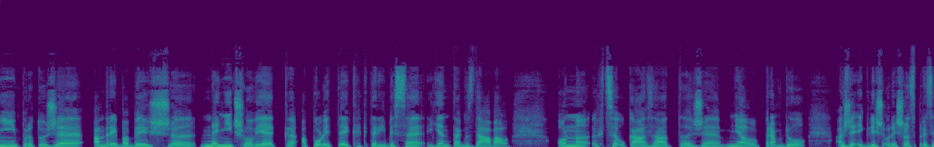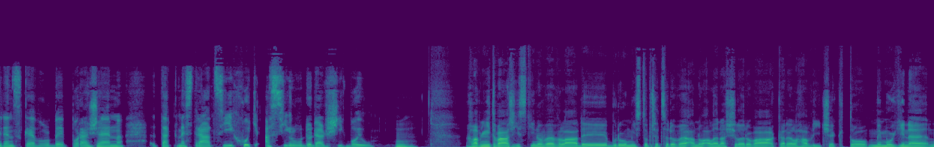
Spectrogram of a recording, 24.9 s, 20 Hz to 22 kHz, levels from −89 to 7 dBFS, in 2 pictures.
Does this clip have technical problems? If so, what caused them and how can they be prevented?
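No, this recording has no technical problems to report.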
